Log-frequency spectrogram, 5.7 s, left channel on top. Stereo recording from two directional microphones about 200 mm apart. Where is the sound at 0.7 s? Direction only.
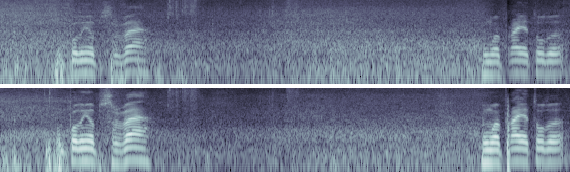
50° right (ahead or behind).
